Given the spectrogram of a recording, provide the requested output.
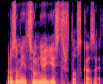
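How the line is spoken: Calm prisoner's reply. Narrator (Russian): спокойно ответил наш узник

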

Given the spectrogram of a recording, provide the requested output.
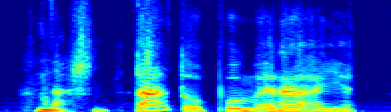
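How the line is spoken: Shouted. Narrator (Ukrainian): закричав Джордж

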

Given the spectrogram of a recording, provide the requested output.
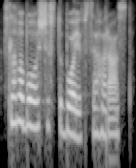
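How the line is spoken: Sighed. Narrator (Ukrainian): зітхнула вона

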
